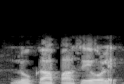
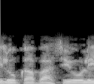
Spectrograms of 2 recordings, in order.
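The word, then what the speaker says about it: Luca Pacioli: ഒരു Italian word ആണ് പല രൂപത്തിൽ ഉച്ചരിച്ചു കണ്ടിട്ടുണ്ട് ഒരു ആളുടെ സോറി വേർഡ് അല്ല ഒരാളുടെ പേരാണ് അപ്പൊ നമുക്ക് എഴുതാനുള്ള സൗകര്യത്തിന് വേണ്ടി ലൂക്കാ പാസിയോളി എന്നൊക്കെ പറയും അത് ലാറ്റിൻ ഭാഷയിൽ ഇതിന്റെ ഉച്ചാരണം കുറച്ചുകൂടി വ്യത്യസ്തമാണ് എങ്കിലും തൽക്കാലം നമ്മുടെ ഒരു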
